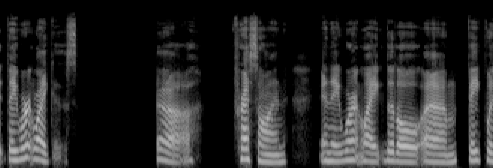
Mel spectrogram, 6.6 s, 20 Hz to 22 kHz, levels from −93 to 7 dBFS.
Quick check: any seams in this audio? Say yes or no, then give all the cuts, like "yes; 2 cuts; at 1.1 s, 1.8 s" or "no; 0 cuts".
no; 0 cuts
